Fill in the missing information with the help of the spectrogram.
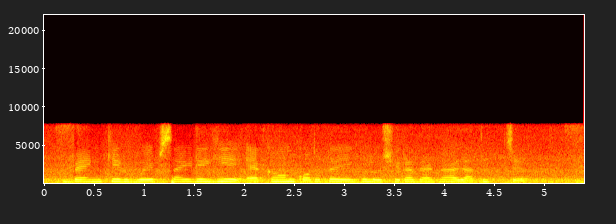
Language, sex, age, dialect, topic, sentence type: Bengali, female, 18-24, Western, banking, statement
